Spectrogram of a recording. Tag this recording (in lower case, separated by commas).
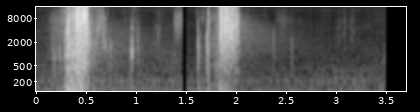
tearing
